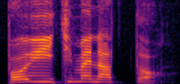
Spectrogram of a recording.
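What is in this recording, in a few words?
Human Female Follow Me, Czech; wowpreklad; czwow; HumanVocalFemale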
